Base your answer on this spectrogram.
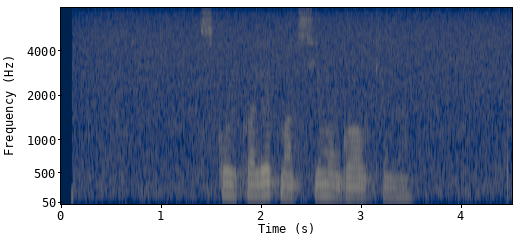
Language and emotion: Russian, neutral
